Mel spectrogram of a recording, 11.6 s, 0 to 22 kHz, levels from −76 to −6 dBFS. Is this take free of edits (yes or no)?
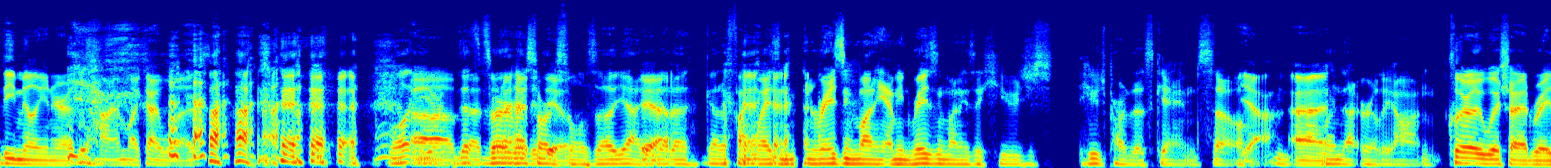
yes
